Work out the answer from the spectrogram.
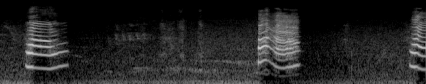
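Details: Parrot said to answer sneezing with 'bless you'; three loud, harmonic, voice-like bursts, each under half a second, spaced about two seconds apart over a faint low room hum.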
